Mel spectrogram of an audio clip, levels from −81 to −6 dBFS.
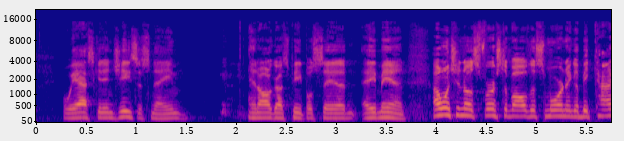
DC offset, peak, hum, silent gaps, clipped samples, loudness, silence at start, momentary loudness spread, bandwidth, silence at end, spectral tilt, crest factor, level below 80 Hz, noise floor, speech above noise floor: under 0.1%; -16 dBFS; none; none; under 0.1%; -35 LUFS; 0.25 s; 9 LU; 15.5 kHz; 0 s; -2.5 dB/octave; 22 dB; -78 dBFS; -61 dBFS; 25 dB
